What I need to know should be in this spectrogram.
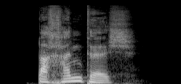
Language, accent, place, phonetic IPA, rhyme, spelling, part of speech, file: German, Germany, Berlin, [baˈxantɪʃ], -antɪʃ, bacchantisch, adjective, De-bacchantisch.ogg
- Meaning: Bacchanalian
